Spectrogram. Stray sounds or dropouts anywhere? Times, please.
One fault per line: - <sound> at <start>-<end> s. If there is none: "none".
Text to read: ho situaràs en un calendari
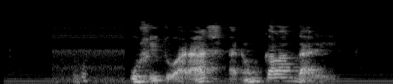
- laugh at 0.7-0.9 s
